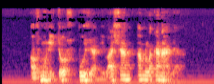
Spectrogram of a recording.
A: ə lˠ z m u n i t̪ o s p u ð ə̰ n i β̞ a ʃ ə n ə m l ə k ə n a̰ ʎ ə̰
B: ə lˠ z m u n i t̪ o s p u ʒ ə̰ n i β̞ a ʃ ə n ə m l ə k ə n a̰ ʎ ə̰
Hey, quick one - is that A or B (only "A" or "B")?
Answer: B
